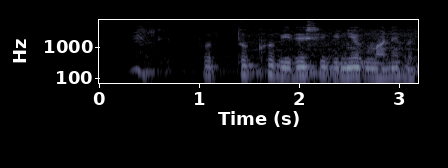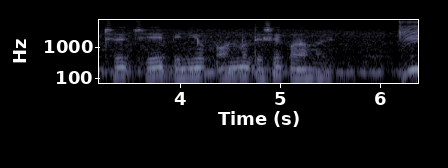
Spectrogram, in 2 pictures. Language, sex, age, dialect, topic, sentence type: Bengali, male, 25-30, Standard Colloquial, banking, statement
